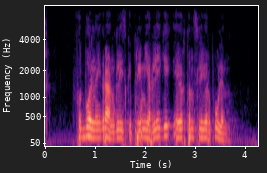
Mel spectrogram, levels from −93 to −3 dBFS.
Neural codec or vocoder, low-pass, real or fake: none; 7.2 kHz; real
